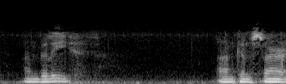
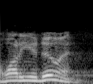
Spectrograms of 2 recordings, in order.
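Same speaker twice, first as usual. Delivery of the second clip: loud official challenge; sharp challenge; 2 semitones higher, 9 dB louder than usual. Retold or imitated. Policeman confronts man passing out tracts, loud challenge. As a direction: confront someone loudly, as a guard would.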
